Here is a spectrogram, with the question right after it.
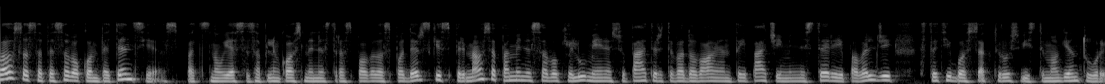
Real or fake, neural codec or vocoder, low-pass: real; none; 7.2 kHz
